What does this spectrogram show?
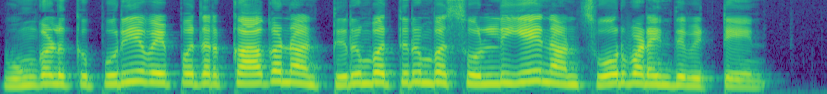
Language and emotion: Tamil, angry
